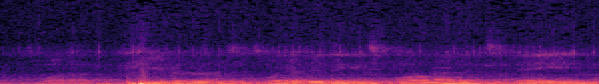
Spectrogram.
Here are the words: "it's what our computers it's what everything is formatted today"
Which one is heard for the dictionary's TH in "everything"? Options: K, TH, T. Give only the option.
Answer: TH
